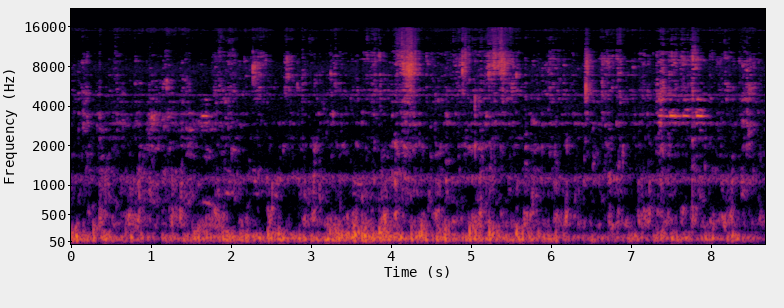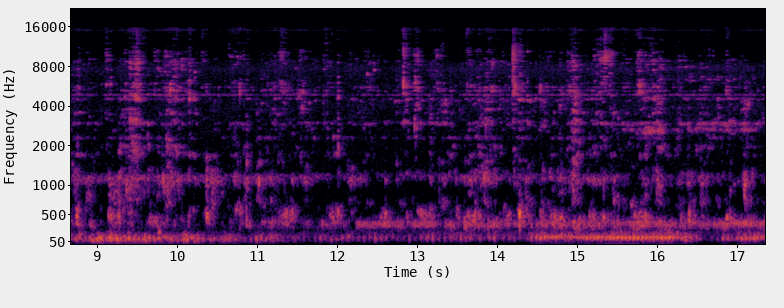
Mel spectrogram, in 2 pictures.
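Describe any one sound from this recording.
A motorbike engine hums steadily.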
